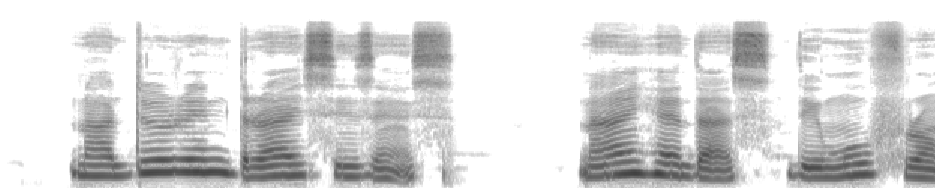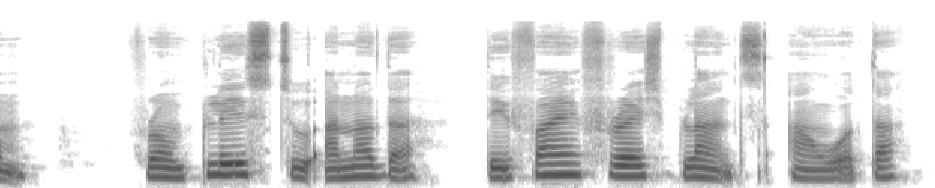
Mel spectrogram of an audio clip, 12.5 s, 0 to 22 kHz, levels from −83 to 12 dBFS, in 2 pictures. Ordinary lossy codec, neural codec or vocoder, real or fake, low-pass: none; vocoder, 44.1 kHz, 128 mel bands every 256 samples, BigVGAN v2; fake; 14.4 kHz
